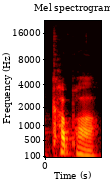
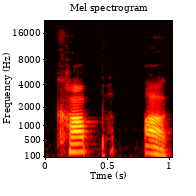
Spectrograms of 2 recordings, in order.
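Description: First: 'কাপা' run together as cuppa; blended words. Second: 'cup আ' as two separate pieces; unblended words. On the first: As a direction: link cup and a into 'কাপা'. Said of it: "অফটা হয়ে যাবে আ". ('কাপা' একশব্দে মিলিয়ে বলা) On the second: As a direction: keep 'cup' apart from 'আ'. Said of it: "cup আর of মিলে". ('cup আ' আলাদা করে বলা) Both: Shown as a demonstration.

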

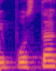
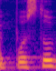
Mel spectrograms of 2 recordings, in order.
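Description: First: पोस्ता ending in a long "aa"; पोस्ता, last vowel "aa" rather than "o"; variant name pronunciation. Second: पोस्तो ending in a rounded "o"; पोस्तो, last vowel "o" rather than "aa"; variant name pronunciation. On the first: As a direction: say पोस्ता with an open final "aa" vowel. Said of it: "बहुत सारे लोग इसे पोस्ता कहते हैं". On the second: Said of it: "इसे पोस्तो भी कहते हैं". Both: Shown as a demonstration.

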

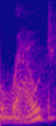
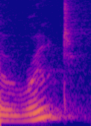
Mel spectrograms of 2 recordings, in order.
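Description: First: "route" pronounced to rhyme with out; route like rout. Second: "route" pronounced to rhyme with boot; route like root. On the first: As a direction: say "route" with an ow vowel. Offers the alternative pronunciation. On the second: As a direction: say "route" with an oo vowel. Offers two pronunciations of route. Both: Shown as a demonstration.

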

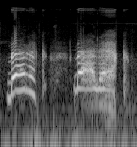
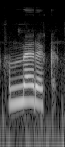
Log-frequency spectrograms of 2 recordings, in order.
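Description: First: High calls of "Medic!"; man down shout. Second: Said in the usual way. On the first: Real, not acted. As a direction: yell "Medic!" for help. Calling for help in game.

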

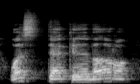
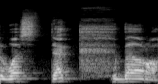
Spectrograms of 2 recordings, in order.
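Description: First: "واستكبر" with ك popped into a tiny extra vowel; "واستكبر" with an echoing release after ك, no breath; wrongly bounced kaf. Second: "واستكبر" with a big puff of breath after ك; "واستكبر" with a long hissing k; exaggerated hams. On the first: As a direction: show the error: qalqalah bounce on the ك of "واستكبر". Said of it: "أقلقلها". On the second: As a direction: show the error: overblown airy release on the ك of "واستكبر". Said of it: "هذا مبالغة في الهمس". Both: Shown as a demonstration.

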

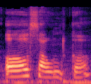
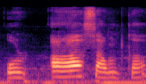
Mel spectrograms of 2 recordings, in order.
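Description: First: अ said short and clipped; a short, crisp अ then sound का; short अ, not stretched; short vowel demo. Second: आ drawn out long and open, slowly; long आ held out; long vowel demo. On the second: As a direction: stretch the आ clearly longer. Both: Shown as a demonstration. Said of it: "ए sound का कुछ ऐसे".

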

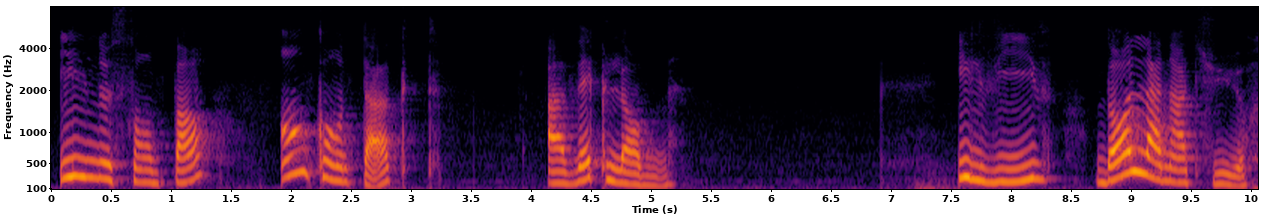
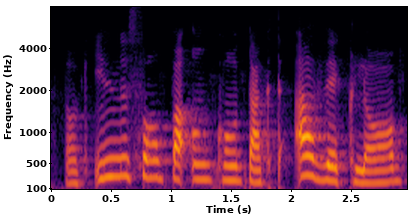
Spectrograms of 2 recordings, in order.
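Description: First: Slow, word by word, like dictation; slow model reading. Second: Said in the usual way. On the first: Shown as a demonstration. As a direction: spell it out slowly for the learners. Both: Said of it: "إذن لنعيد القراءة".

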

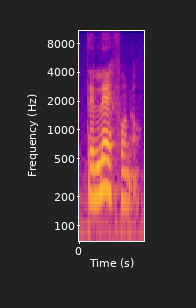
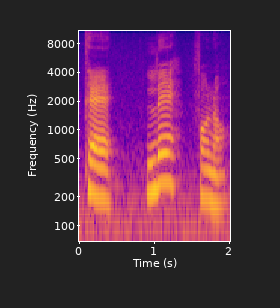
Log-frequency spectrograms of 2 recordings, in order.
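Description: First: Said in the usual way. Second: Teléfono very slow, pausing round a stretched LE like lay; syllable-by-syllable teaching. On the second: Shown as a demonstration. Teacher linking it to lay the phone, very slow te-LE-fono in Teléfono. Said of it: "You're going to lay the phone down".

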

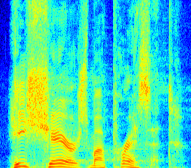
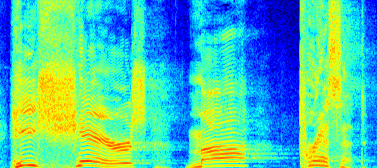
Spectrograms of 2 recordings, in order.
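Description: First: Said in the usual way. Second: "He shares my present" higher, broken word by word; emphatic repeat. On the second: Real, not acted. Preacher repeating his point to the congregation, slow and emphatic. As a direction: draw out "He shares", then pause before "my" and "present".

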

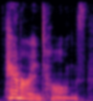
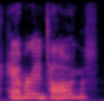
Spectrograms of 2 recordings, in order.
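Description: First: Slow, loud Hammer and tongs; dwarf oath. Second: Slow, higher, incredulous Hammer and tongs; amused disbelief. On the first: A narrator's reading. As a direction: bellow Hammer and tongs, slowly. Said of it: "torn between rage and joy". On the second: Real, not acted. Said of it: "Is that how dwarves say".

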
